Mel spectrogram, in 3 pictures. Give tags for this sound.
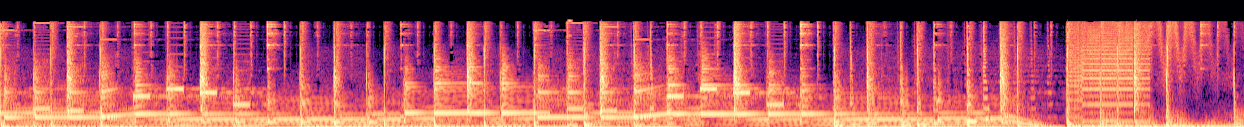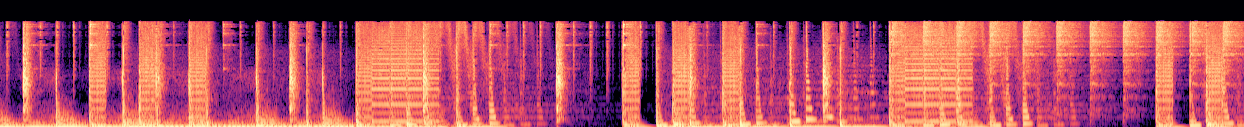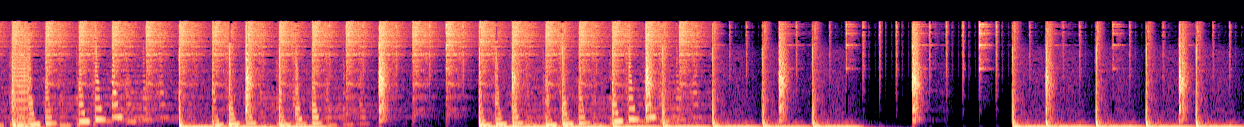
dubstep dowload now

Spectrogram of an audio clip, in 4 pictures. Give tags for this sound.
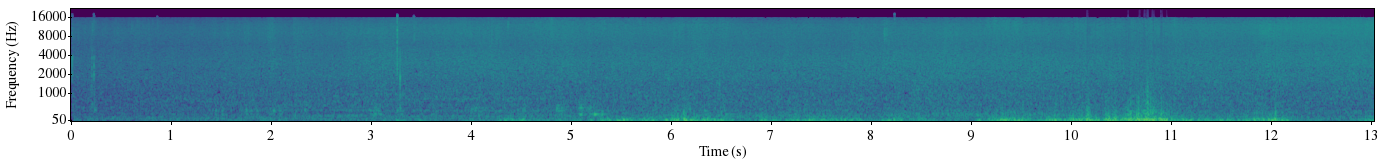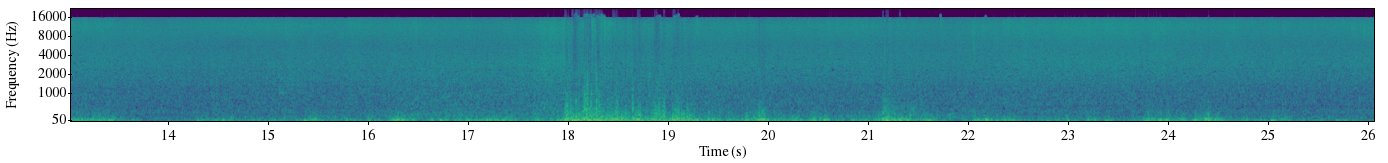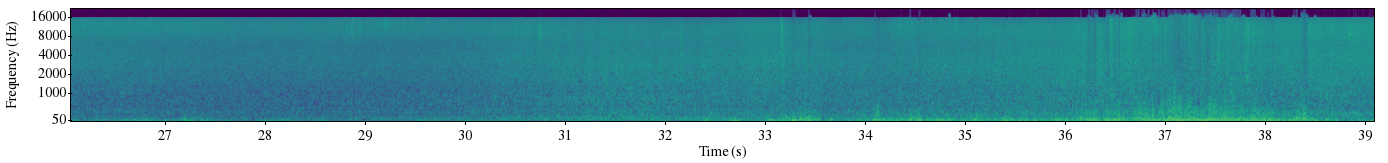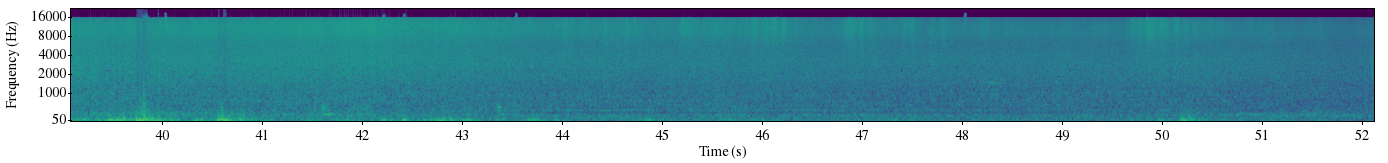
nature weather Typhoon storm rain

